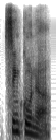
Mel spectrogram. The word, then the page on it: cinchona: Indian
